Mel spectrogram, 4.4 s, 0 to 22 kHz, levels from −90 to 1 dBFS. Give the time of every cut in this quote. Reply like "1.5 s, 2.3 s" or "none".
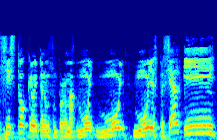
1.9 s, 2.6 s

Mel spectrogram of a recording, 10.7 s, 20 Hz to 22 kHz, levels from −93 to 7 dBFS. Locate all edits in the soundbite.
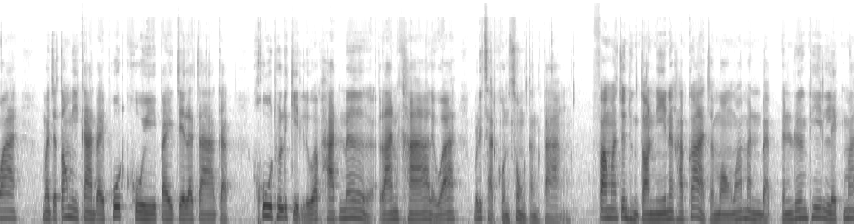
none

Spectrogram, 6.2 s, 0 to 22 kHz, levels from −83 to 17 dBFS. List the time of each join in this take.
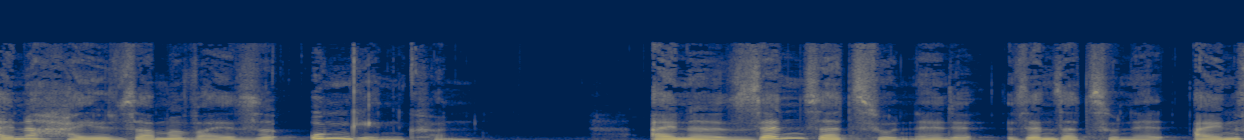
2.9 s

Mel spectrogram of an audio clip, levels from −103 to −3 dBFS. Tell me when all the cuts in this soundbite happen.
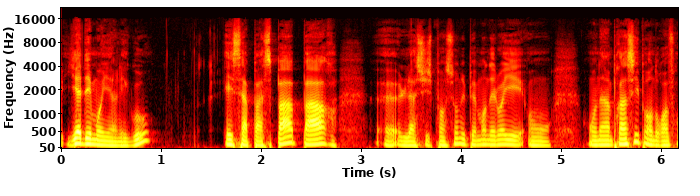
none

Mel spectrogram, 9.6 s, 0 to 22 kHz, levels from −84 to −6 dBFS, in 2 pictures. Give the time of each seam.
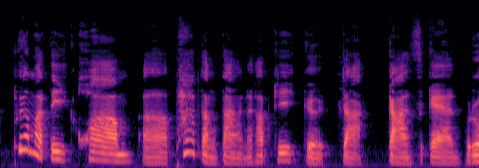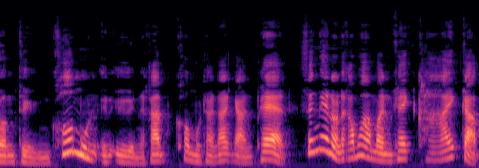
none

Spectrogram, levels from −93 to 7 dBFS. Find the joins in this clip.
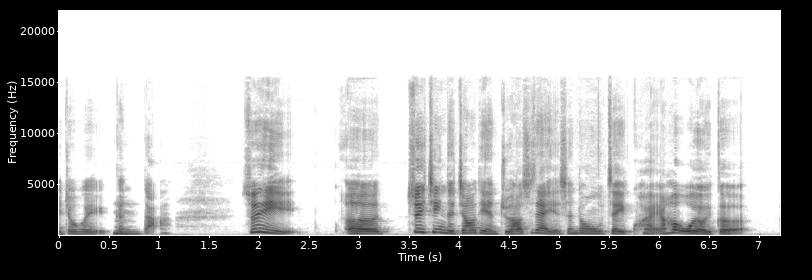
none

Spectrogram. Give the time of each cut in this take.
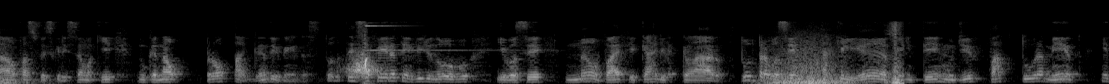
6.7 s, 7.3 s, 9.0 s

